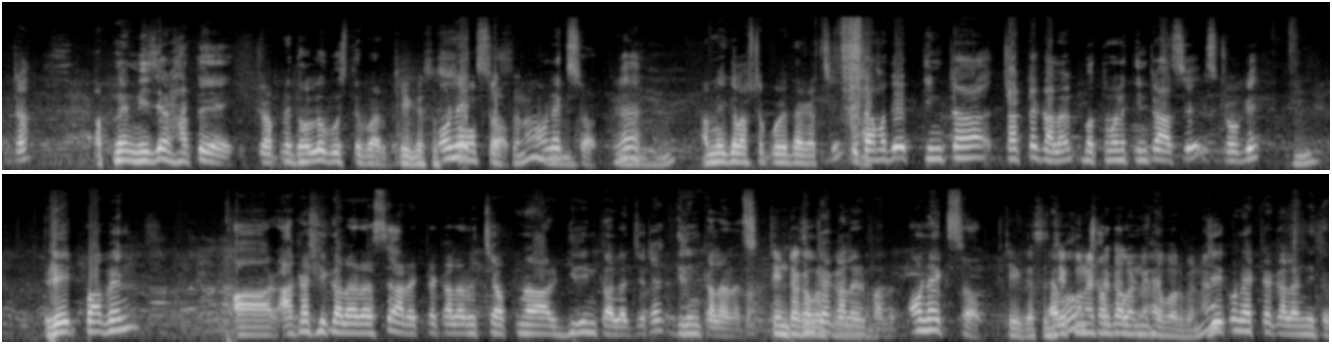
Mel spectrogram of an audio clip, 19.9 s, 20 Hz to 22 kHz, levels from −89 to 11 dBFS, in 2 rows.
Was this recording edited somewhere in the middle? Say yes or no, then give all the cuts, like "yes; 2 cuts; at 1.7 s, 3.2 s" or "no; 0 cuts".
no; 0 cuts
